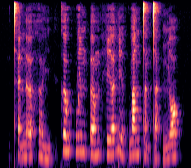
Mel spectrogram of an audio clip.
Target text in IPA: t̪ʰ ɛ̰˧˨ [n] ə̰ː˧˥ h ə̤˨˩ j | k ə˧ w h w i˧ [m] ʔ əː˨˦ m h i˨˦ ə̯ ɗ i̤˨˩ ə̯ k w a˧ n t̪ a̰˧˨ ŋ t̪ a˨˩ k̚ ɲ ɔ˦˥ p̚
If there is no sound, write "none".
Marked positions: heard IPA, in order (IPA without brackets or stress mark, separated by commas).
n, m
